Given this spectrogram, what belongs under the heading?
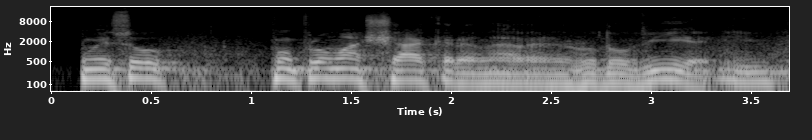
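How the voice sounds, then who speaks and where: The intonation is lively as a man speaks. Audible room echo fills the recording. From Brazil, interior of São Paulo state. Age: 80s+. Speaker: interview guest. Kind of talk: TV interview.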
